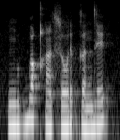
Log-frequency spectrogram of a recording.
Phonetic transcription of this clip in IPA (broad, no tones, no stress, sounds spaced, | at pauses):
ŋ u ɡ͡b u qʰ ẽ s o ɾ ə k ɐ n d e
